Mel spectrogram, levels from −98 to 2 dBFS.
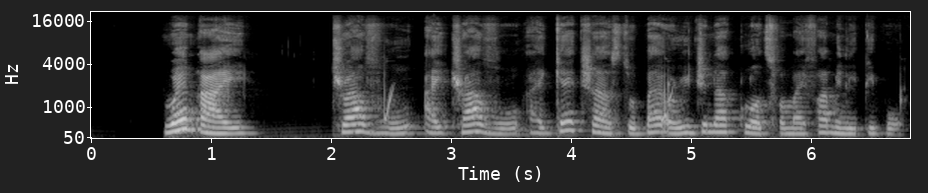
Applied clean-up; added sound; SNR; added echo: neural mask model DeepFilterNet 3.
